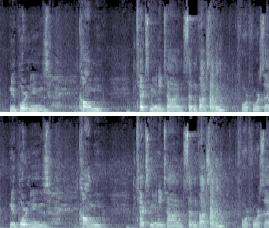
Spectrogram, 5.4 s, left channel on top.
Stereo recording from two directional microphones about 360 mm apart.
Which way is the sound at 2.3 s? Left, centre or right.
Centre.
